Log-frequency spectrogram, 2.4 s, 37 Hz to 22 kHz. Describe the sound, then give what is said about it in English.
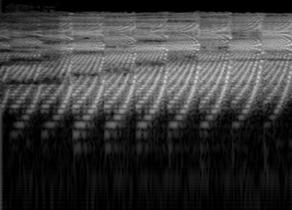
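The hyperspace effect from the 1982 Williams arcade video game Stargate is a loud, buzzy electronic whoosh with a dense, pulsing texture. It sweeps upward for about two and a half seconds and then cuts off abruptly. “So it's the hyperspace sound from Williams' Stargate from 1982.”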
